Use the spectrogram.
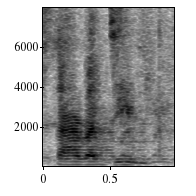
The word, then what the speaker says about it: paradigm: uh Para dim actually before my pronunciation for this is Paradigm actually this is a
